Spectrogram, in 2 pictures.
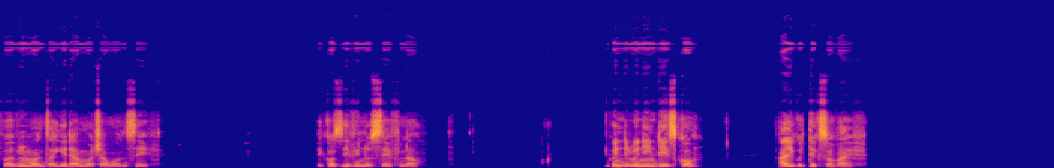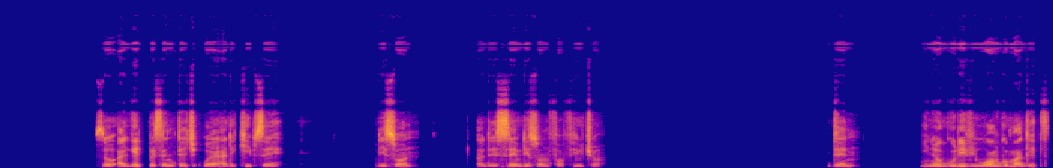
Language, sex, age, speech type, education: Nigerian Pidgin, male, 15-29, spontaneous, tertiary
